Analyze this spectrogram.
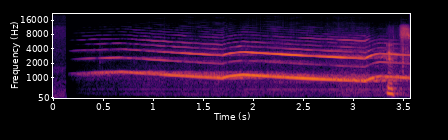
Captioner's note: siren wailing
